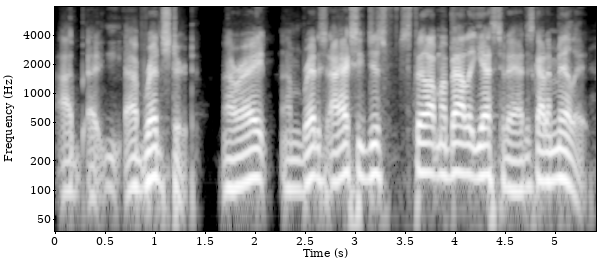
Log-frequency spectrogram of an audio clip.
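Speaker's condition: No condition

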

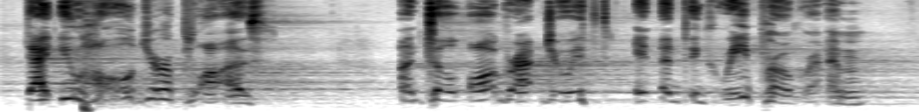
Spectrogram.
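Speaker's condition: Dysphonia; diagnosed dysphonia; compromised vocal ability, self-described sultry voice, still able to speak

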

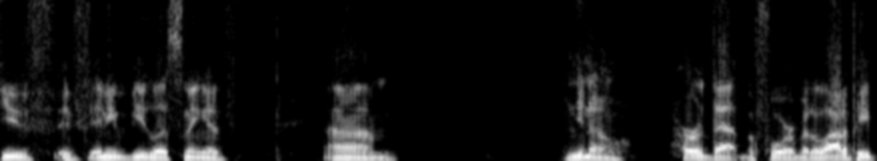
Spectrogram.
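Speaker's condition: No condition

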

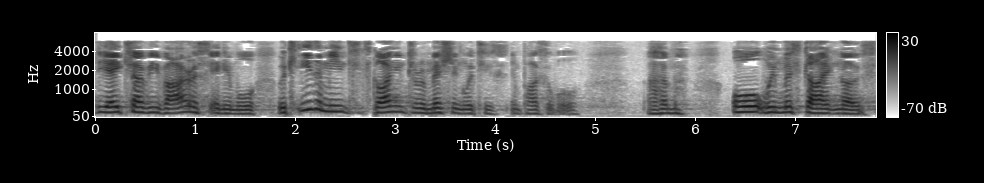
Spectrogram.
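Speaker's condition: Cleft palate, Pierre Robin syndrome

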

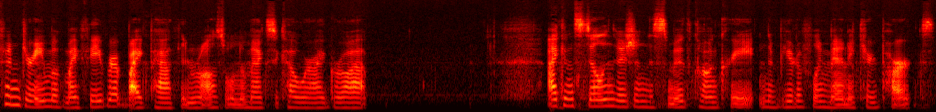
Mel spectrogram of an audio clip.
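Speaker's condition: Cleft lip and palate; clear speech

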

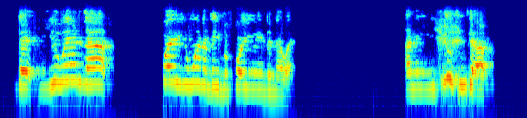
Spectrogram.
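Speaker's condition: Cerebral palsy; severe rotator cuff tear

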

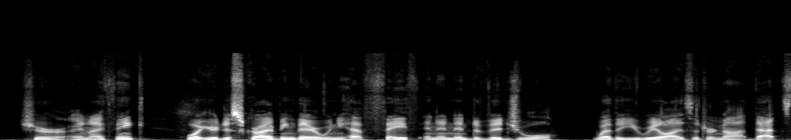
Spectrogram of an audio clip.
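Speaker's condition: No condition

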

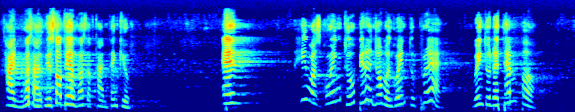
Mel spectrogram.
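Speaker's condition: No condition

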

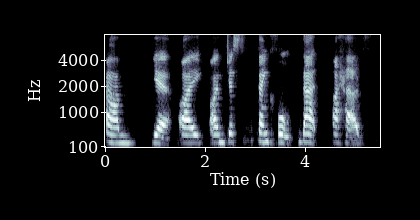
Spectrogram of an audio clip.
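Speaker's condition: Aphasia; aphasia from stroke at age 33, does not go away; about five years after stroke, age 38; words made no sense at onset, affects talking, reading, writing, comprehension

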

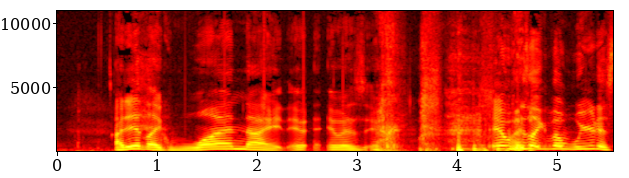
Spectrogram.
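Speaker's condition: Stutter; very hard during school years, causing serious difficulty socializing; stutter not noticed by interviewer tonight, feeling comfortable helps fluency; repeated words, prolonged sounds

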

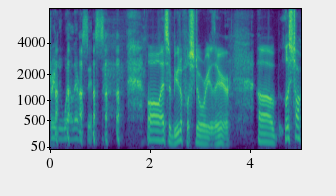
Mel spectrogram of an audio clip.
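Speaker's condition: No condition

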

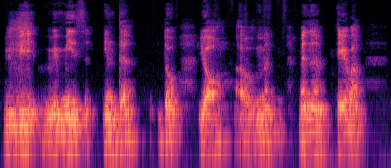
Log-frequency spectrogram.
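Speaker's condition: Aphasia; thinks clearly, knows words in head but cannot get them out, fillers, repetitions, word-finding errors, short phrases

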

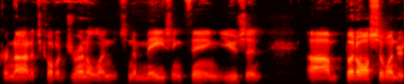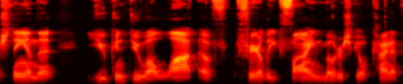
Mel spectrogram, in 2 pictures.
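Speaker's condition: No condition

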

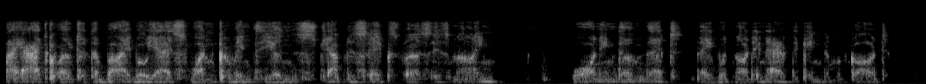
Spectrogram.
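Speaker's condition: Laryngectomy after cancer; cancer survivor

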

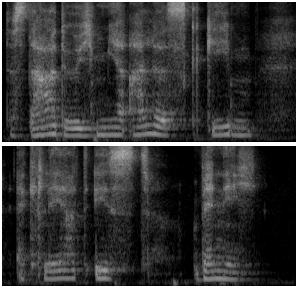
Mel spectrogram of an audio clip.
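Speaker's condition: No condition

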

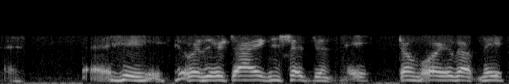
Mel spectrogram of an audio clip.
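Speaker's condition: Speech impediment after stroke, mild

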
